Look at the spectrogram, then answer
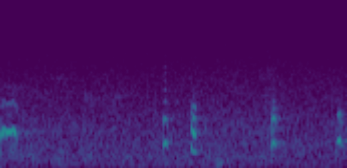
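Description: A pet chicken, kept as a therapy hen, gives soft, faint clucks, a few short spaced chirps against a quiet background.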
